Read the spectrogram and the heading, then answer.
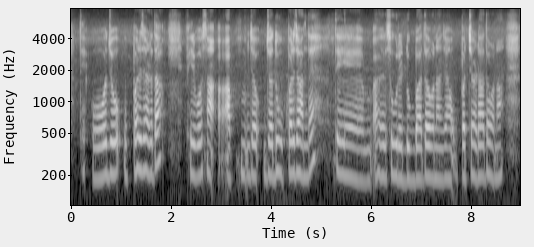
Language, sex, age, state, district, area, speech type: Dogri, female, 30-45, Jammu and Kashmir, Samba, urban, spontaneous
